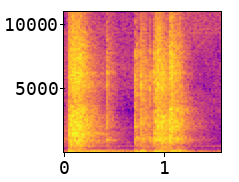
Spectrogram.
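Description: Medicine bottles knock and clatter together in two loud bursts of hollow thuds and rattles as someone takes several bottles from a medicine cabinet at night, fading off at the end with no one talking.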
